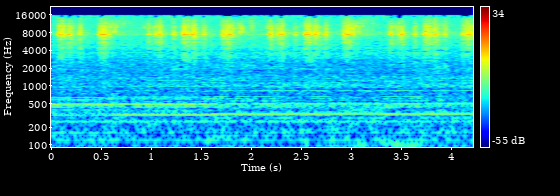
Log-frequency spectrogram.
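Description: A metal chattering tool held in the fingertips scratches and chatters against the outer surface of a small, unfired, leather-hard clay bowl, solid-walled and hollow, set upside down on a spinning pottery wheel. Bright, gritty bursts of scraping repeat in a loose rhythm over a steady low hum from the wheel's motor.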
